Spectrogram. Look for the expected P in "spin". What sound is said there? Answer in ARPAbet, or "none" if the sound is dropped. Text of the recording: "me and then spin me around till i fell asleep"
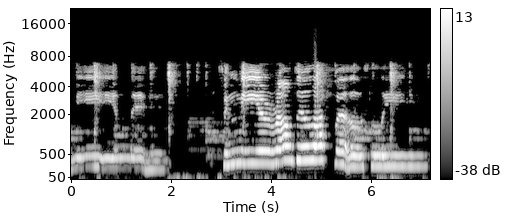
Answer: none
